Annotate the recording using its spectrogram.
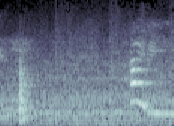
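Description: A glass jar set down on the countertop with a short knock. Near the end comes a short, high-pitched call that drops in pitch as it ends, over a steady low hum.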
